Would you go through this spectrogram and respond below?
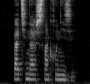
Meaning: synchronized skating (US) / synchronised skating (UK)
- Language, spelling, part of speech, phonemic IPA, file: French, patinage synchronisé, noun, /pa.ti.naʒ sɛ̃.kʁɔ.ni.ze/, LL-Q150 (fra)-patinage synchronisé.wav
